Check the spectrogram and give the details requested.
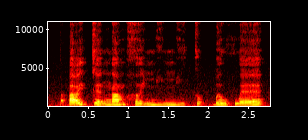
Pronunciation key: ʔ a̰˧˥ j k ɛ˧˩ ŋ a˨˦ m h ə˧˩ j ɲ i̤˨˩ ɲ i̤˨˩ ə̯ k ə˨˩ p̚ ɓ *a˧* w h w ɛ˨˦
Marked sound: incorrect: ə˧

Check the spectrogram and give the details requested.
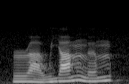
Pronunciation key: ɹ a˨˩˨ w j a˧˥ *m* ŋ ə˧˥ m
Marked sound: correct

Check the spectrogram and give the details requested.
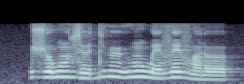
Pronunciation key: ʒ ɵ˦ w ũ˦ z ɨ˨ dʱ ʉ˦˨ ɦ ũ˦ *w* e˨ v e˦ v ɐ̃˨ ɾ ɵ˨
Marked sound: correct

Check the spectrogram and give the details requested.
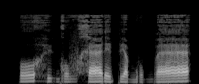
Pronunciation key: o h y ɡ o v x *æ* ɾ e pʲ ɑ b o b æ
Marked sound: correct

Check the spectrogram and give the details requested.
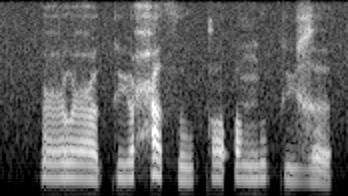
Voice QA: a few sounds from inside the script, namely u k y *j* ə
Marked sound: incorrect: ɣ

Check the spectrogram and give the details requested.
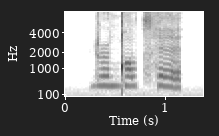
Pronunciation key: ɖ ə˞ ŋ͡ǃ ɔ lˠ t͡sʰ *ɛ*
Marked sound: correct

